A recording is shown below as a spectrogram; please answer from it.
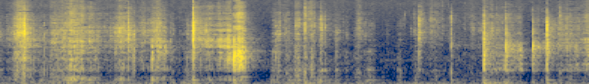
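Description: Long nails scratch along the surface and rim of a round, thin plate of checkered light wood held close to the microphone. The result is a dry, rasping scrape with bright, crisp edges, broken by sharp little clicks and brief louder strokes throughout.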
